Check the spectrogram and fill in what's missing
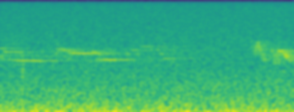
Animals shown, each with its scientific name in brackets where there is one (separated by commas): Hermit Thrush (Catharus guttatus), Red-eyed Vireo (Vireo olivaceus)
